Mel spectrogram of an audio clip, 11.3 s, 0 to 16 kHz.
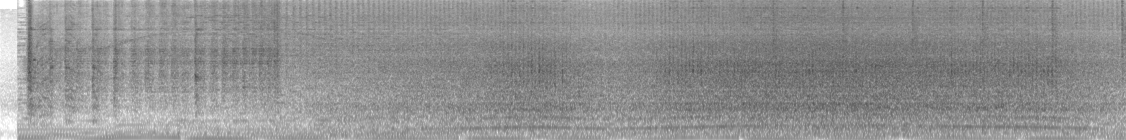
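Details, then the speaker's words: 1988 Mazda RX-7 (FC rotary), long abandoned, just revived after an ignition wire fix: it catches and runs, but the note wavers and surges with uneven chuffing; misfiring suspected, possibly from old gas, and oil was also low. "so hopefully the new gas will help it run better cuz it's kind of running terrible right now and feels like it's misfiri"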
